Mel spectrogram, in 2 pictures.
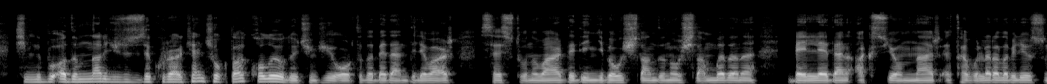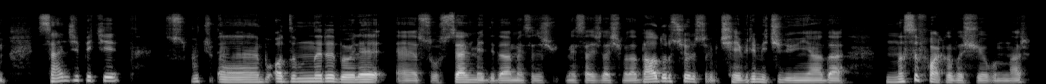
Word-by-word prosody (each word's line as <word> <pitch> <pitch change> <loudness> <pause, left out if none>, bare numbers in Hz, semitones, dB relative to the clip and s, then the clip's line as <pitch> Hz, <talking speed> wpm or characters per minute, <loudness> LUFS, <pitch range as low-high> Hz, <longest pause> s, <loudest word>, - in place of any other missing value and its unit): Şimdi, 115 0 -5
bu - - +2
adımlar 125 +2 +3
yüz 115 -3 -5
yüze 120 +4 -1
kurarken 120 +4 0
çok 140 -3 -3
daha 140 +3 +1
kolay 135 +1 +5
oluyor. 100 -6 +2
Çünkü 95 0 -6
ortada 95 +2 -1
beden 95 -1 -1
dili 95 0 -1
var, 95 0 0 0.2
ses 95 0 -4
tonu 95 0 -4
var, 95 0 0
dediğin 100 0 0
gibi 100 0 0
hoşlandığını, 95 0 0
hoşlanmadığını 95 +1 0 0.3
belli 95 0 +4
eden 95 +1 +3
aksiyonlar, 95 -1 -2
eee, 95 - -7
tavırlar 95 0 -1
alabiliyorsun. 100 0 0 0.3
Sence, 175 +6 -2
peki, 170 -2 +1 0.4
su - - -9
buç 140 +1 -9
eee, 115 - 0 0.4
bu 115 - -3
adımları, 135 +1 +3
böyle, 115 +1 +6
eee, 90 +2 -4
sosyal 90 +3 +2
medyada, 100 -2 0
mesajı 90 -1 -6
mesajlaşmada, 95 0 -3
daha 125 +3 +5
doğrusu 145 -1 +1
şöyle 140 -4 +2
söyleyeyim, - - -9
çevrim 110 +4 0
içi 110 0 -3
dünyada 95 -1 0 0.4
nasıl 125 - 0
farklılaşıyor 95 - -1
bunlar? 90 +1 -7
100 Hz, 145 wpm, -23 LUFS, 95-120 Hz, 0.4 s, böyle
